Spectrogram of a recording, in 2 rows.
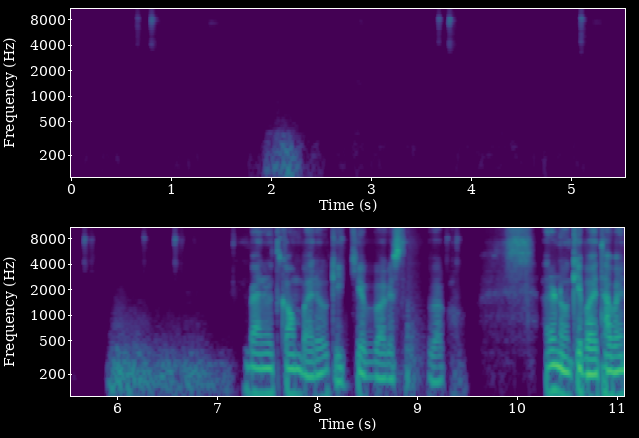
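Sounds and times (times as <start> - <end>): computer mouse clicks: 0.6 - 1.0, 3.6 - 4.0, 5.0 - 7.3
low muffled rumbling: 1.9 - 2.4, 5.9 - 7.5.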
